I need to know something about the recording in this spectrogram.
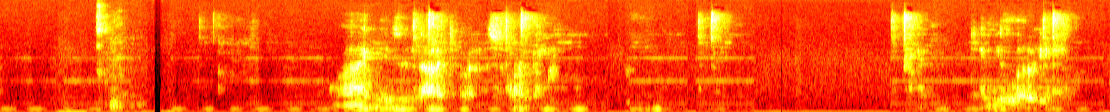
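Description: Faint computer mouse and keyboard clicks, with a few seconds of low, muttered speech in the middle and again near the end.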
